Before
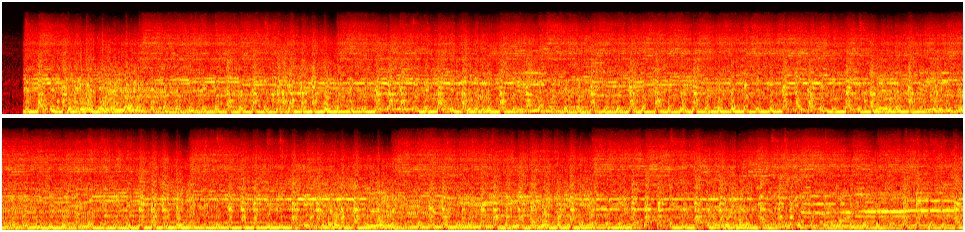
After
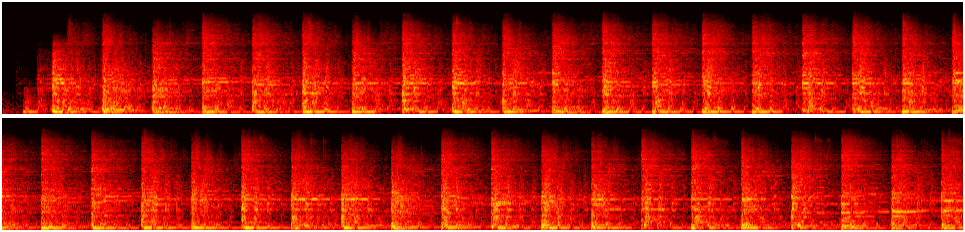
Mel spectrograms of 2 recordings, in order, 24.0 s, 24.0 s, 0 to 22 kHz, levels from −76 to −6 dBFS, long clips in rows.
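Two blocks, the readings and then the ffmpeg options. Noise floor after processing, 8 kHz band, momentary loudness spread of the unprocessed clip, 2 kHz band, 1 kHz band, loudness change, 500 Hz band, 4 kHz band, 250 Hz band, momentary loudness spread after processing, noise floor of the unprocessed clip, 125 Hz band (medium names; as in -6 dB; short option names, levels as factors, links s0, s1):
-44 dBFS, -10.5 dB, 1 LU, -10.5 dB, -11.0 dB, -11.0 dB, -12.0 dB, -12.5 dB, -10.5 dB, 6 LU, -23 dBFS, -10.0 dB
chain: -filter_complex "[0:a]acrossover=split=580|3900[s0][s1][s2];[s1]adelay=170[s3];[s2]adelay=540[s4];[s0][s3][s4]amix=inputs=3:normalize=0,acontrast=39,aeval=exprs='val(0)*pow(10,-20*if(lt(mod(1.6*n/s,1),2*abs(1.6)/1000),1-mod(1.6*n/s,1)/(2*abs(1.6)/1000),(mod(1.6*n/s,1)-2*abs(1.6)/1000)/(1-2*abs(1.6)/1000))/20)':c=same,volume=0.376"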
